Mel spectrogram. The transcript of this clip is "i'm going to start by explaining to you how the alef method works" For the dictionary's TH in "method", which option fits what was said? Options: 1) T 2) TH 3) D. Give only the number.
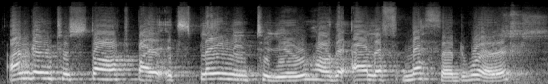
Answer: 2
